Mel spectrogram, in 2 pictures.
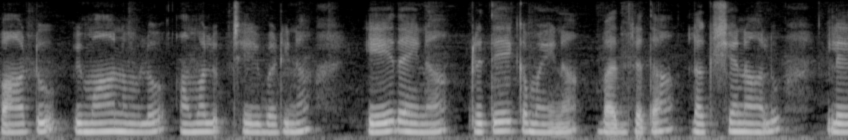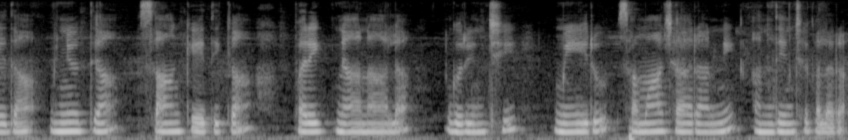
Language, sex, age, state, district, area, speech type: Telugu, female, 30-45, Andhra Pradesh, Eluru, urban, read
